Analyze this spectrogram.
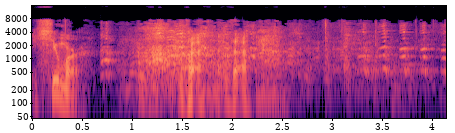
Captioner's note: some laughter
